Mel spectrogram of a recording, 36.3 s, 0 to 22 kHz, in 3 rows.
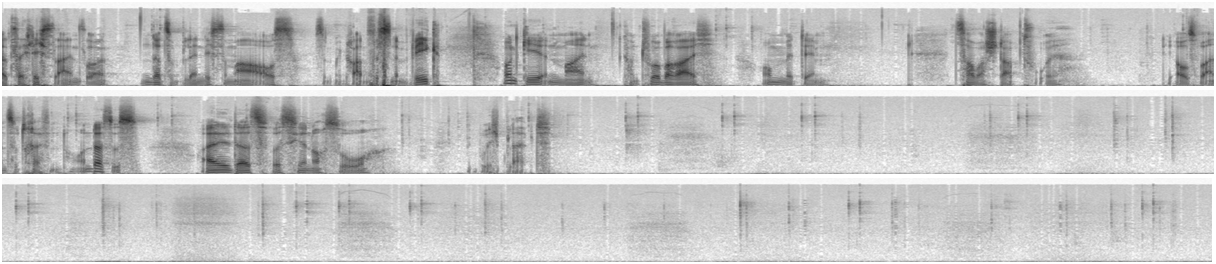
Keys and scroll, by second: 7.7 alt+scroll up 1, 11.2 alt+scroll up 1, 16.4 alt+scroll up 1, 23.5 alt+scroll up 1, 25.8 ctrl+z, 29.4 alt+scroll down 1, 31.8 alt+scroll up 1, 33.4 alt+scroll down 1, 34.8 alt+scroll up 1.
